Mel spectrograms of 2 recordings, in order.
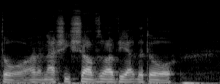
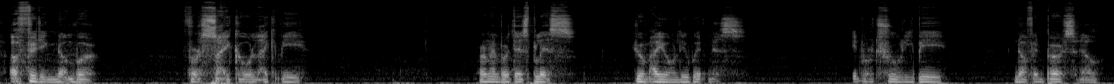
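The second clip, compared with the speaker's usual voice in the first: menacing villain. Acted. Karrion Kross gloats to Alexa.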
